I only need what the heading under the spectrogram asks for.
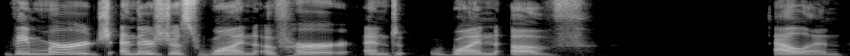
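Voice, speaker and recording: On a podcast about a TV series, a young woman with a fairly low voice co-hosts a casual chat, walking through the plot. She acts out the characters' lines in quick voices and laughs often. The sound is clean studio quality, with a clear tone and no echo.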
